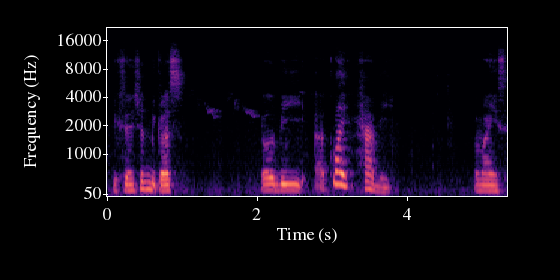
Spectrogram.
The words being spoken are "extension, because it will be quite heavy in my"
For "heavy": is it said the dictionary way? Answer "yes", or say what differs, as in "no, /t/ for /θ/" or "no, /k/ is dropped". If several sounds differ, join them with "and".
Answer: no, /p/ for /v/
